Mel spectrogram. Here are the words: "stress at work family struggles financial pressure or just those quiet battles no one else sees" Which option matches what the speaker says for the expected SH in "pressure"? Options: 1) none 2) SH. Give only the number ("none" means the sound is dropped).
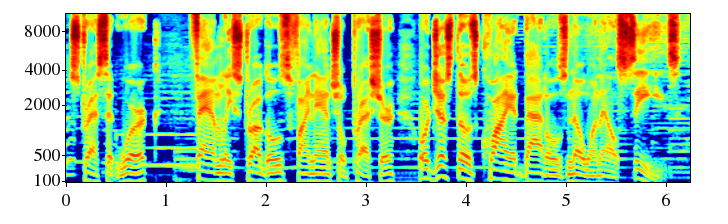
2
